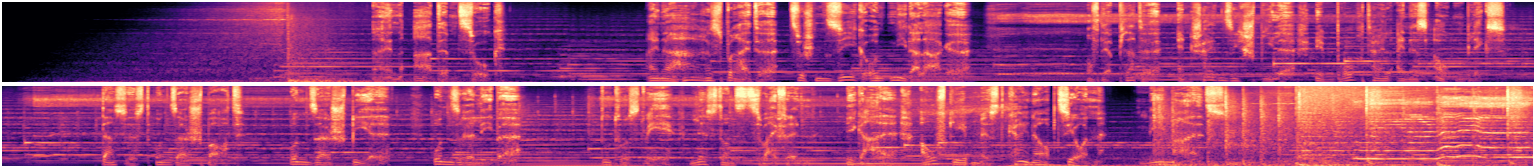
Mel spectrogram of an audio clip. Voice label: Trailer Music Sprecher; Rhein-Neckar-Löwen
